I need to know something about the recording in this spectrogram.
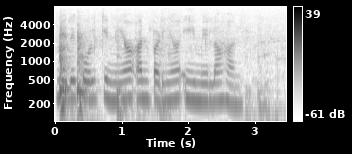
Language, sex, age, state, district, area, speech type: Punjabi, female, 18-30, Punjab, Tarn Taran, urban, read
